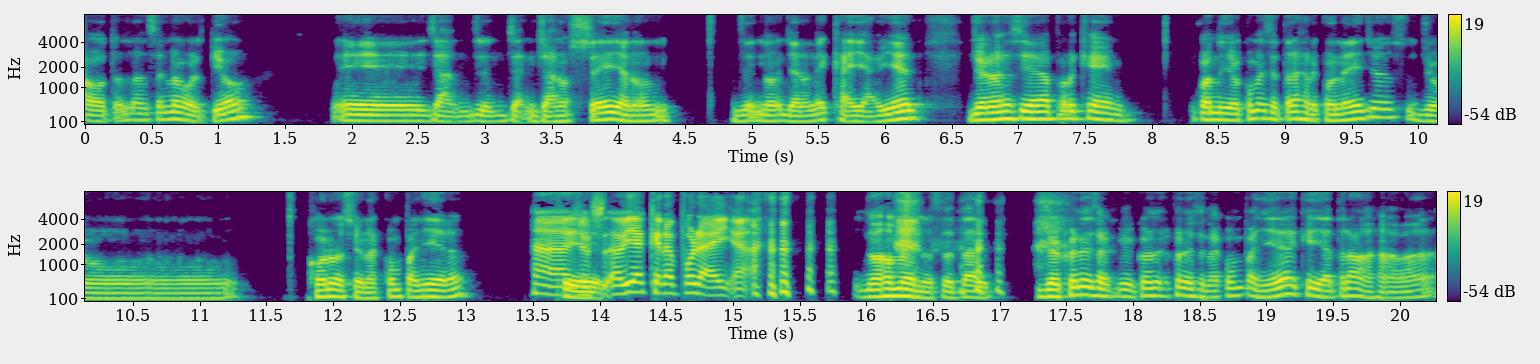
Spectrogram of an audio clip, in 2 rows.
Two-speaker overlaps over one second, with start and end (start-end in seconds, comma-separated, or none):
none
